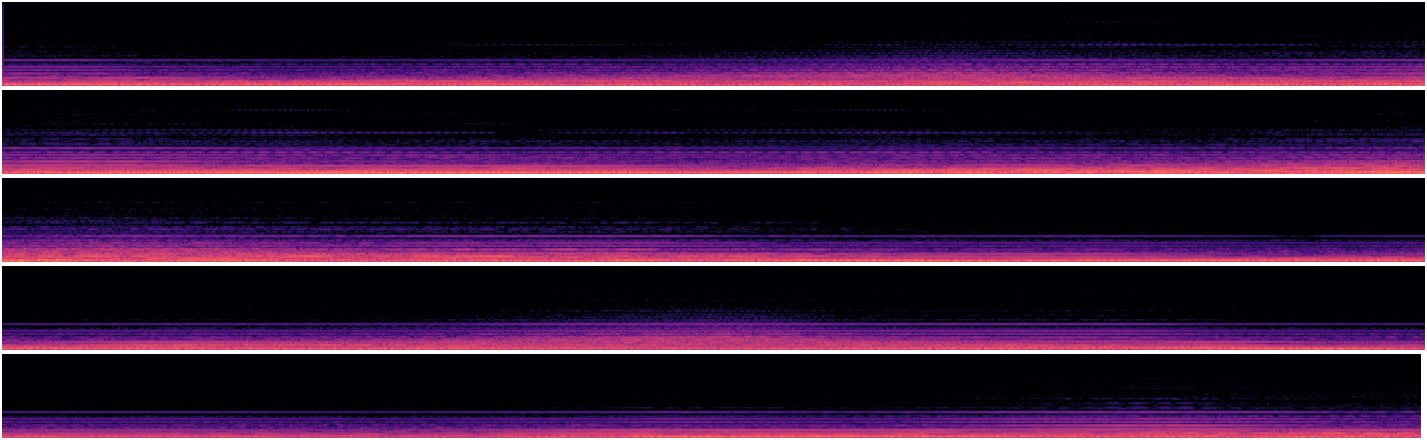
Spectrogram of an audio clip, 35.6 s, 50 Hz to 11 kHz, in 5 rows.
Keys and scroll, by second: 25.8 a, 27.5 z, 31.7-32.6 typing.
